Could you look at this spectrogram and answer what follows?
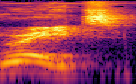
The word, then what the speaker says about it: great: Watch out for meat and great and threat. They rhyme with sweet and straight and death.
